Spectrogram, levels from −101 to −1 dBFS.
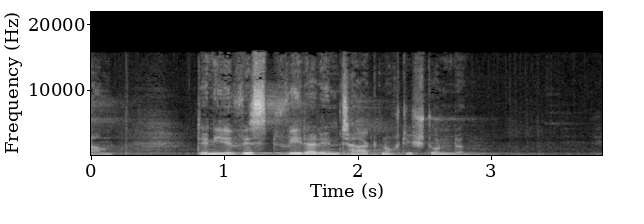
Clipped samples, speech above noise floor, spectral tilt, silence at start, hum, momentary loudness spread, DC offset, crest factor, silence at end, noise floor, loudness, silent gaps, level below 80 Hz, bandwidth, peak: under 0.1%; 35 dB; -3.5 dB/octave; 0 s; none; 18 LU; under 0.1%; 22 dB; 0.9 s; -64 dBFS; -27 LUFS; none; -68 dBFS; 16 kHz; -8 dBFS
